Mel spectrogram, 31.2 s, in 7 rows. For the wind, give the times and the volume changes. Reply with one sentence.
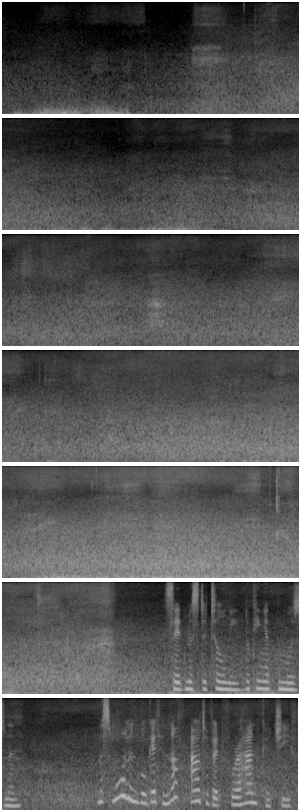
The wind can be heard from 0.0 to 31.1 s, getting louder then quieter.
